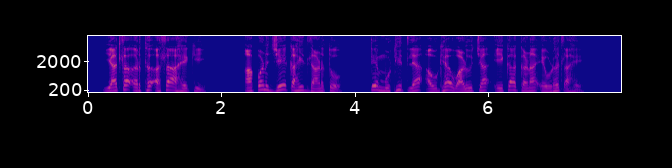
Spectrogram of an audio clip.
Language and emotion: Marathi, neutral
